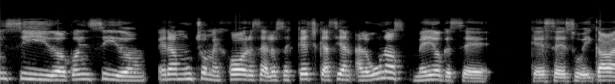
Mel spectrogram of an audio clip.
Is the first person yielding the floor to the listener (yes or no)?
no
